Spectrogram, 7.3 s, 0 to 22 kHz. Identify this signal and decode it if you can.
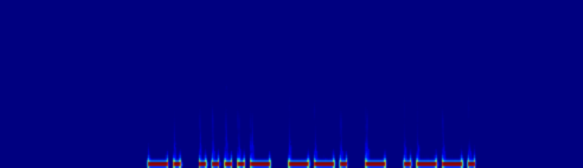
Morse code, heard as a keyed tone, about 15 wpm, 700 Hz. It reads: N4GTP
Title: USA Call Signs - 5 Characters - Repeated 2x - 15wpm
